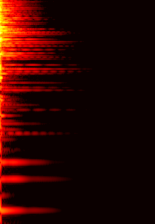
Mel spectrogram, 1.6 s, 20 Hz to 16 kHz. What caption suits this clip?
Sound effects > Objects / House appliances
Resonant coffee thermos-032
percusive, recording, sampling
